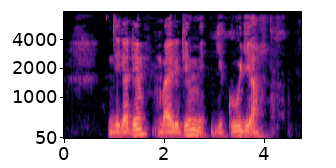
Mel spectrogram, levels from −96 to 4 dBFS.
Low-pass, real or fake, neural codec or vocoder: 7.2 kHz; real; none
